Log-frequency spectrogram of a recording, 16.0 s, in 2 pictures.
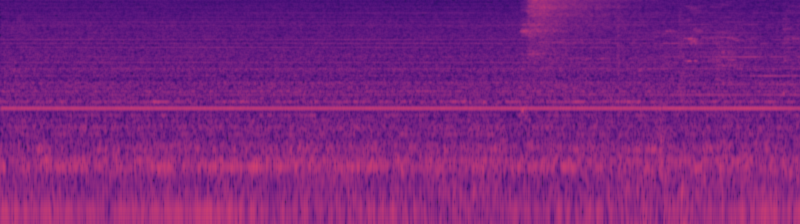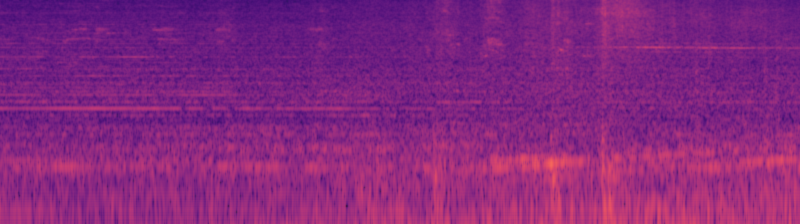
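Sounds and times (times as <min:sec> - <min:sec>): electric train hum: 0:00.0 - 0:16.0
train starting to roll: 0:07.8 - 0:16.0.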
